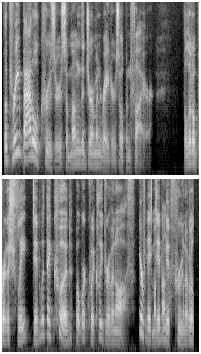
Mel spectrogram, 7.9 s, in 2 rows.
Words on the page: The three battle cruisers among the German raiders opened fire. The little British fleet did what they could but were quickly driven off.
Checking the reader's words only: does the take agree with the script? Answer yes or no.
no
